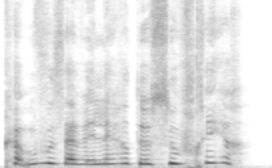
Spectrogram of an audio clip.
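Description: A woman voicing a soft, emotional young woman full of pity in an audiobook. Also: a little high, normal speed, dry recording, clean studio sound, voice pushed up, natural voice. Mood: anxious pity. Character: tender, tearful young woman.

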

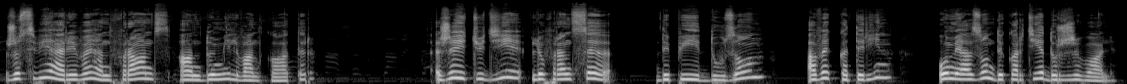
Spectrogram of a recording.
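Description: A woman's voice: a little high, lively intonation, slow pace, dry recording, soft background music. A woman with a Ukrainian accent, a French learner reading her own text aloud carefully and earnestly.

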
